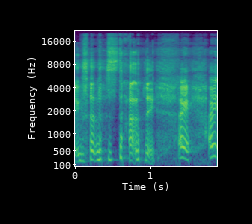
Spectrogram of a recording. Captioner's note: laughs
